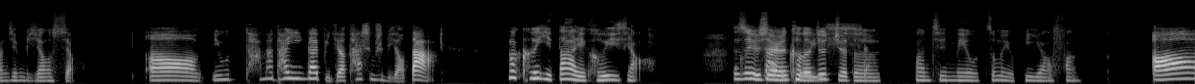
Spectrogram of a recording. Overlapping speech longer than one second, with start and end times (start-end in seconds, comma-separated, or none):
7.4-8.7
